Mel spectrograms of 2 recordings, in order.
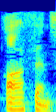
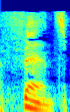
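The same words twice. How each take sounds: First: The stress is on the first syllable. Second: The stress is on the second syllable. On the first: The attacking side, as opposed to defense. The speaker calls it right. "but the offense, like defense" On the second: An insult or a wrongdoing. The speaker calls it wrong. "Not the offense"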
